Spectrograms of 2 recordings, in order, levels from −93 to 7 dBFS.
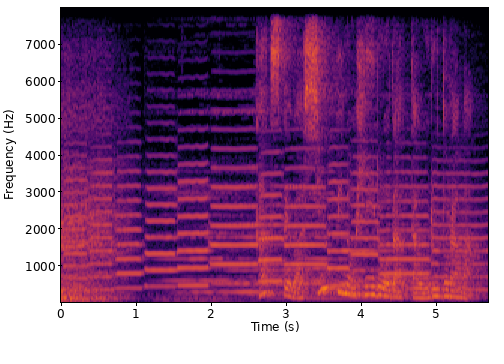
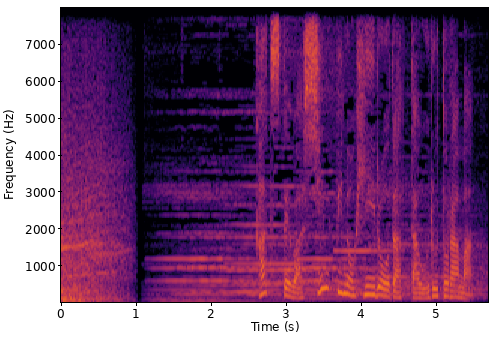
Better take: second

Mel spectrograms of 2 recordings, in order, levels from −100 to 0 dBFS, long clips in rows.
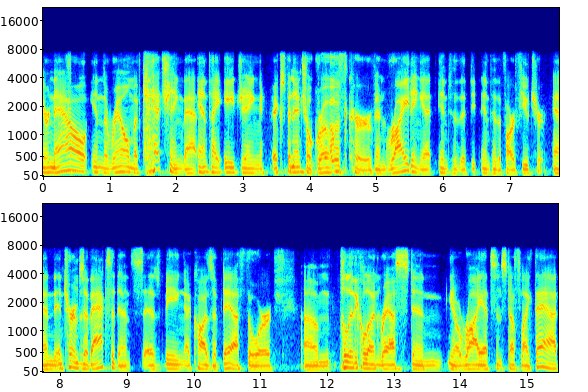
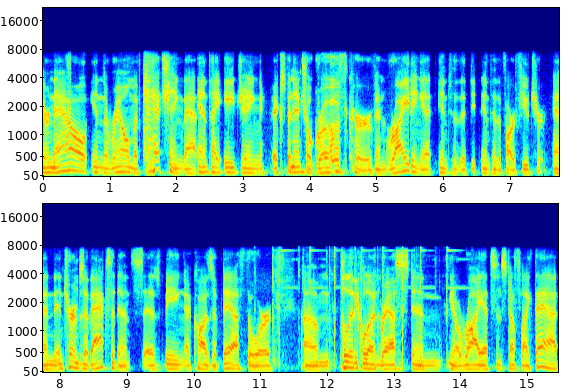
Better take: first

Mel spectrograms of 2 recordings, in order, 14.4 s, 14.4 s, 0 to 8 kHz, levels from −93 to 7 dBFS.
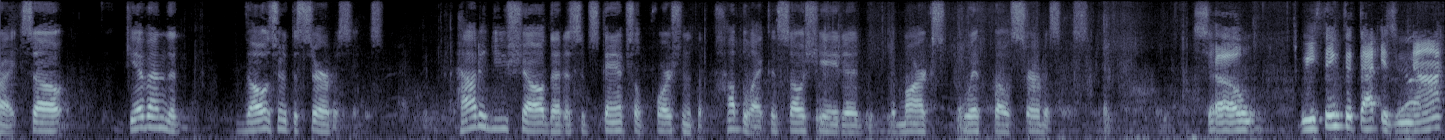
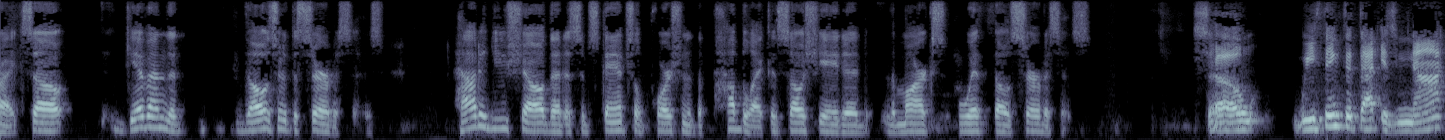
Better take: second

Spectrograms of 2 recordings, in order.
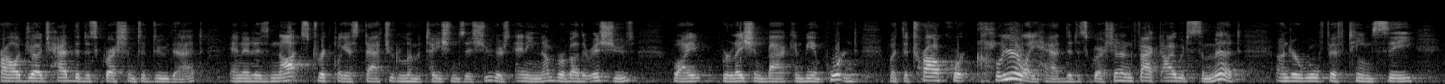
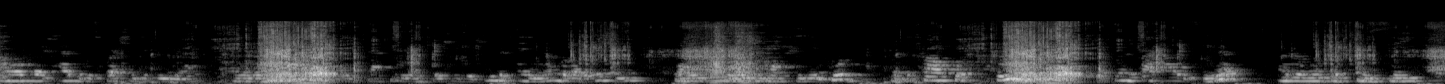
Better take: first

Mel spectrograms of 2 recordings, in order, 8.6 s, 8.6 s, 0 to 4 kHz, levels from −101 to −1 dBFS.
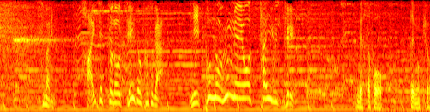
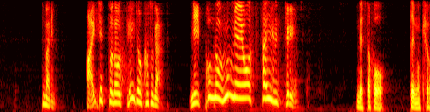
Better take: first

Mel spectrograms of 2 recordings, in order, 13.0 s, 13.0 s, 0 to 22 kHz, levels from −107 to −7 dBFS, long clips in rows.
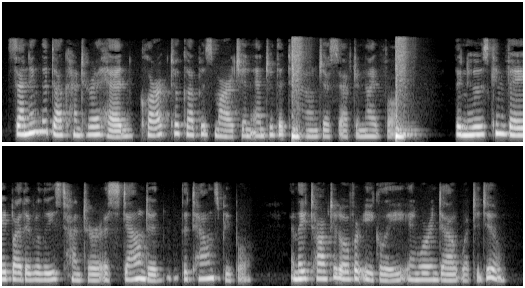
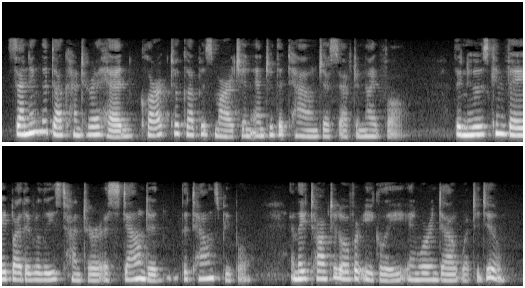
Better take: second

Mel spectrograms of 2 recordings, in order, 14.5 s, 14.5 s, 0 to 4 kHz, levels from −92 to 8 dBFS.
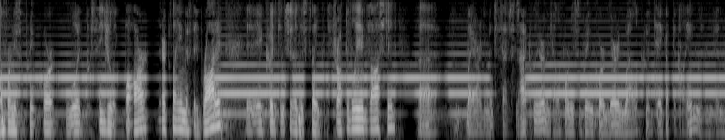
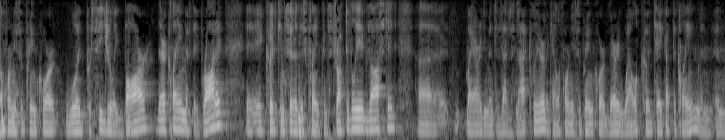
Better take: second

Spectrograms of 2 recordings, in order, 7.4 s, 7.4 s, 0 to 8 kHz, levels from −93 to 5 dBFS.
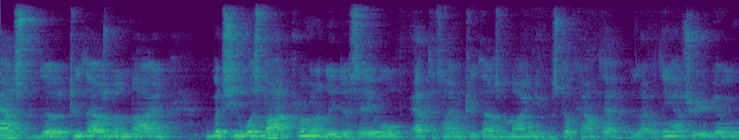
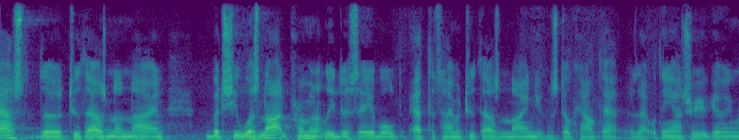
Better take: second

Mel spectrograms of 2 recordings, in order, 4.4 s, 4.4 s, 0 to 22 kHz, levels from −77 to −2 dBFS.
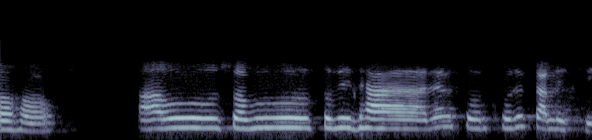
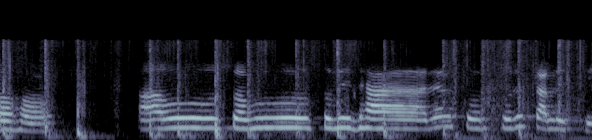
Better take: first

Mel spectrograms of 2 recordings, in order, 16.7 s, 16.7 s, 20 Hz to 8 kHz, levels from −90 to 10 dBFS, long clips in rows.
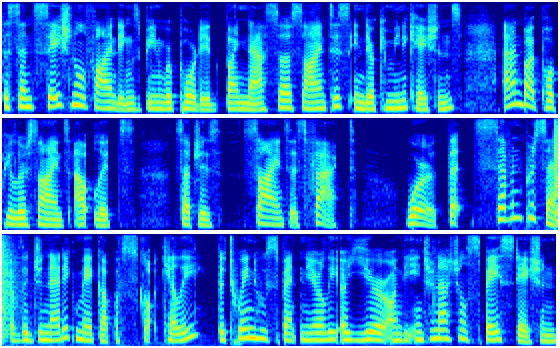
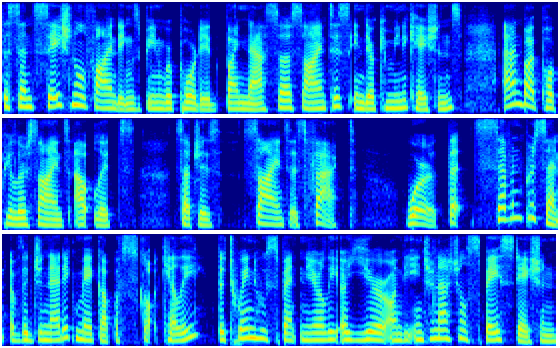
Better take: second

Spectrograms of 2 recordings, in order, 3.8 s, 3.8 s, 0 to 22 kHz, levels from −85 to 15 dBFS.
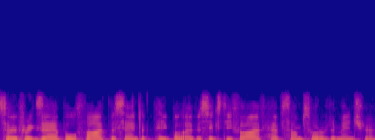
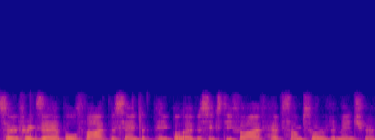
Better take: first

